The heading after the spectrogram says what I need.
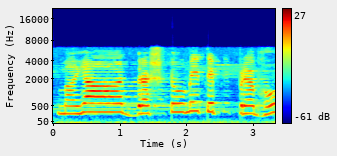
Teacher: ಕೊನೆಗೆ ಭೋ ಮಹಾಪ್ರಾಣ ದೀರ್ಘ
